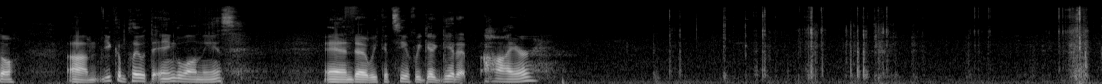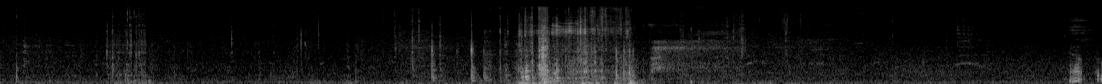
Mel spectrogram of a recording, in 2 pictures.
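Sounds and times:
rustling and scraping handling noise: 5.7 - 20.7
light metal clicks and rattles: 6.5 - 13.4.

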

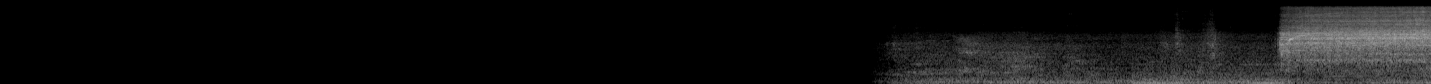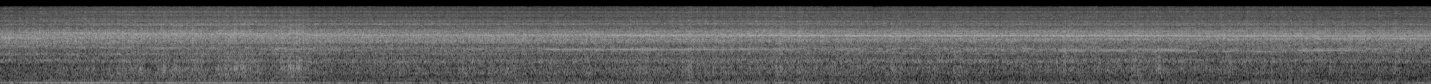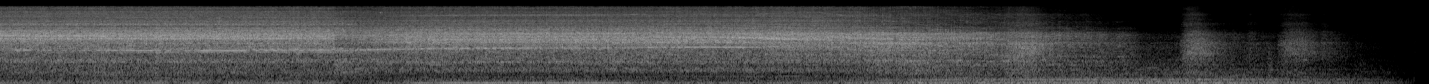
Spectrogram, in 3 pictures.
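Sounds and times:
drill cutting concrete: 12.8 - 40.7.

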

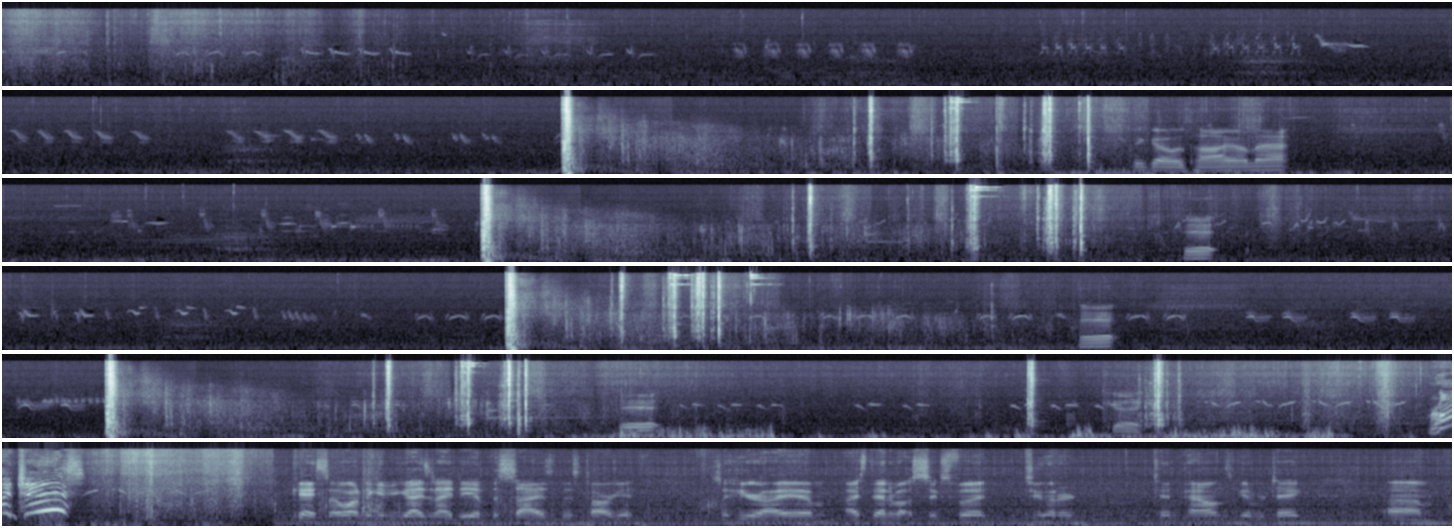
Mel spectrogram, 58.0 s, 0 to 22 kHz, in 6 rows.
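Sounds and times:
small birds chirping: 0.0 - 58.0
rifle shot echoing: 13.4 - 16.8, 22.5 - 26.6, 32.4 - 35.7, 39.3 - 42.6
rifle bolt clicking: 25.6 - 26.6, 32.4 - 34.1, 41.1 - 42.4.

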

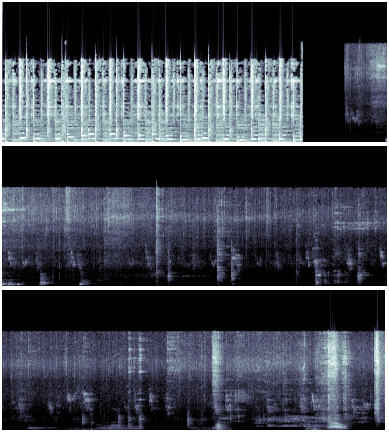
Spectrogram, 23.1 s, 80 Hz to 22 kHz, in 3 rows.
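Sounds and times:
faint bird calls: 6.9 - 12.6.

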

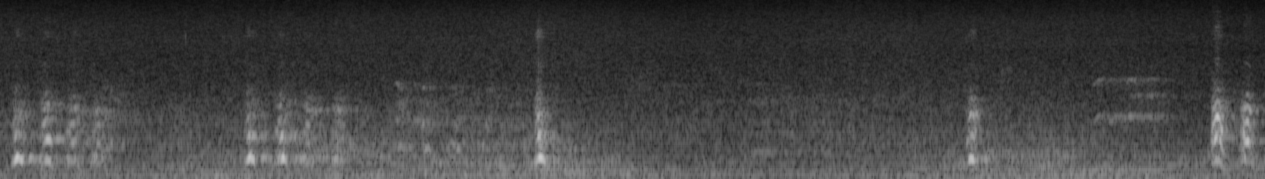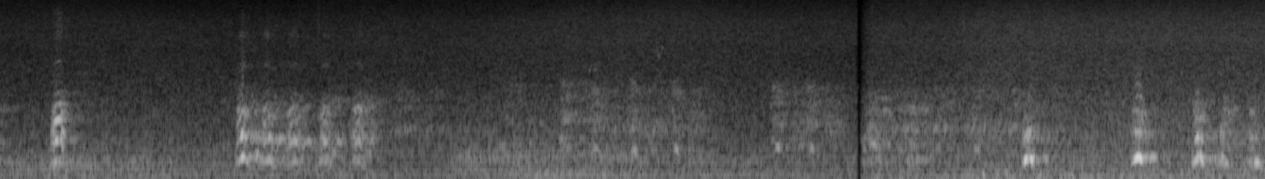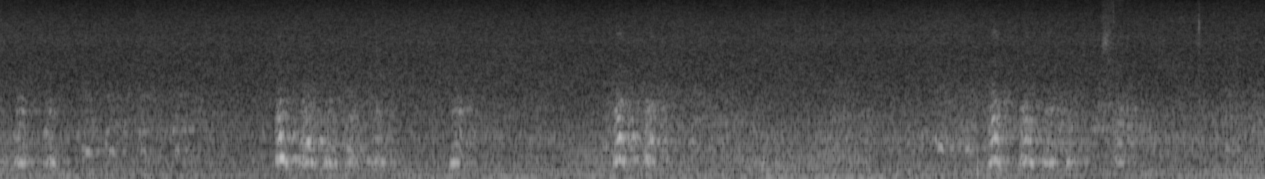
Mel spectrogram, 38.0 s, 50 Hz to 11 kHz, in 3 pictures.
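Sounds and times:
steady background hiss: 0.0 - 37.9
dog barking: 0.1 - 1.3, 2.4 - 5.7, 9.6 - 10.0, 12.1 - 13.5, 15.0 - 19.8, 20.4 - 23.2, 24.0 - 27.4, 28.0 - 30.1, 31.3 - 32.6, 34.6 - 36.8, 37.5 - 37.8.

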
